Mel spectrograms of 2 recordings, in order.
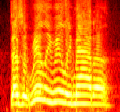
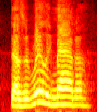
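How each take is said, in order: First: Really, really pushed higher and louder; stress on really. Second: Said in the usual way. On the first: Real, not acted. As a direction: lean hard on each really. Repeats question with more force.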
